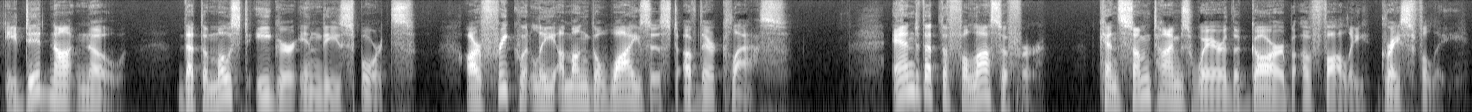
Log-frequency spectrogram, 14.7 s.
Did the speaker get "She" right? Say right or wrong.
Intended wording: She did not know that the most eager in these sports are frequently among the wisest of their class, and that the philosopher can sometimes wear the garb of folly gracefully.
wrong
